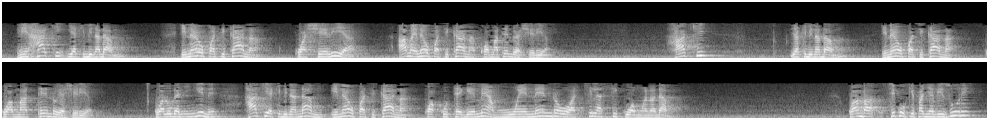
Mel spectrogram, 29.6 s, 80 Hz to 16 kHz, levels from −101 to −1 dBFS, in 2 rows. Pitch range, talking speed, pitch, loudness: 130-190 Hz, 80 wpm, 160 Hz, -12 LUFS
